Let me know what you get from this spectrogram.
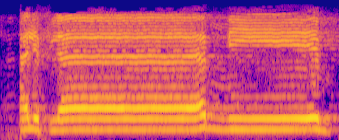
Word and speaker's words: الم: هات لي البقرة هتلاقيها أولها ألف لام ميم مكتوبة إيه؟ ألم، مكتوبة ألم. أنت ما تقطعش بمسماه، ما قلتش ألم، نطقت كل حرف باسمه.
